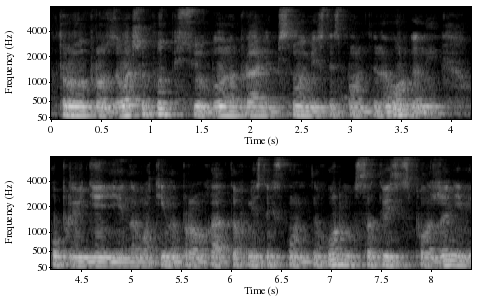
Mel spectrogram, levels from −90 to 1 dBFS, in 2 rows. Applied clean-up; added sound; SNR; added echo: none; none; none; reverberation time 0.7 s.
